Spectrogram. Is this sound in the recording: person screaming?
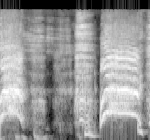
yes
